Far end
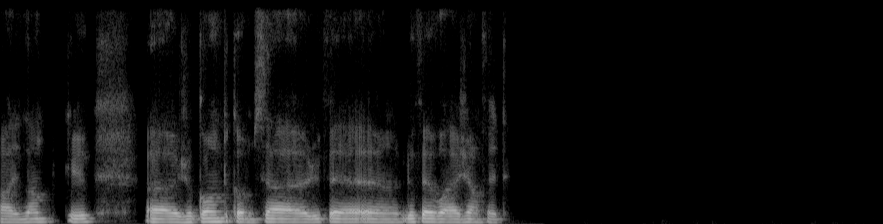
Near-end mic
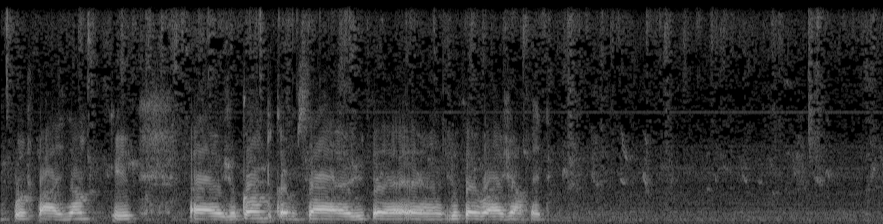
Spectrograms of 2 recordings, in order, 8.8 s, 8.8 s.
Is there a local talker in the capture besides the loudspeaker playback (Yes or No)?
No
